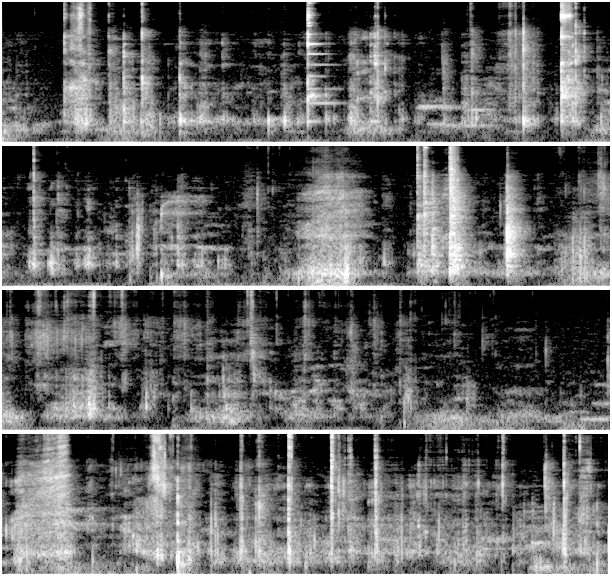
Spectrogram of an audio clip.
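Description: A woman chews and smacks her lips loudly, close to a microphone.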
